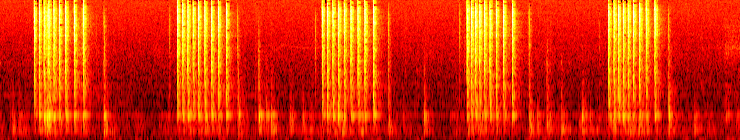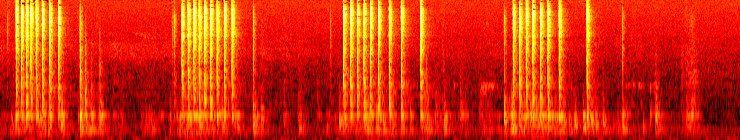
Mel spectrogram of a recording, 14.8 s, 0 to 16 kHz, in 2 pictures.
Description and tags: winding a wall clock with a key. Olympus LS10 recorder internal mics
time, wall-clock, tictac, field-recording, winding, ticktock, bell, spring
